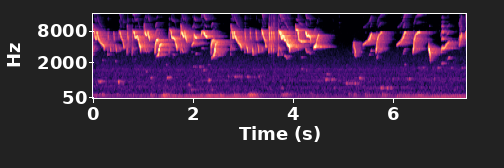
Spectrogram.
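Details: Breeding-condition female mountain white-eye calling for a male, with other birds' notes worked in. Two fast volleys of sharp, high, downward-sweeping chirps, separated by a brief silence near five seconds.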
